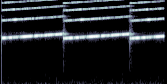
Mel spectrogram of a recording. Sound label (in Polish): ton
